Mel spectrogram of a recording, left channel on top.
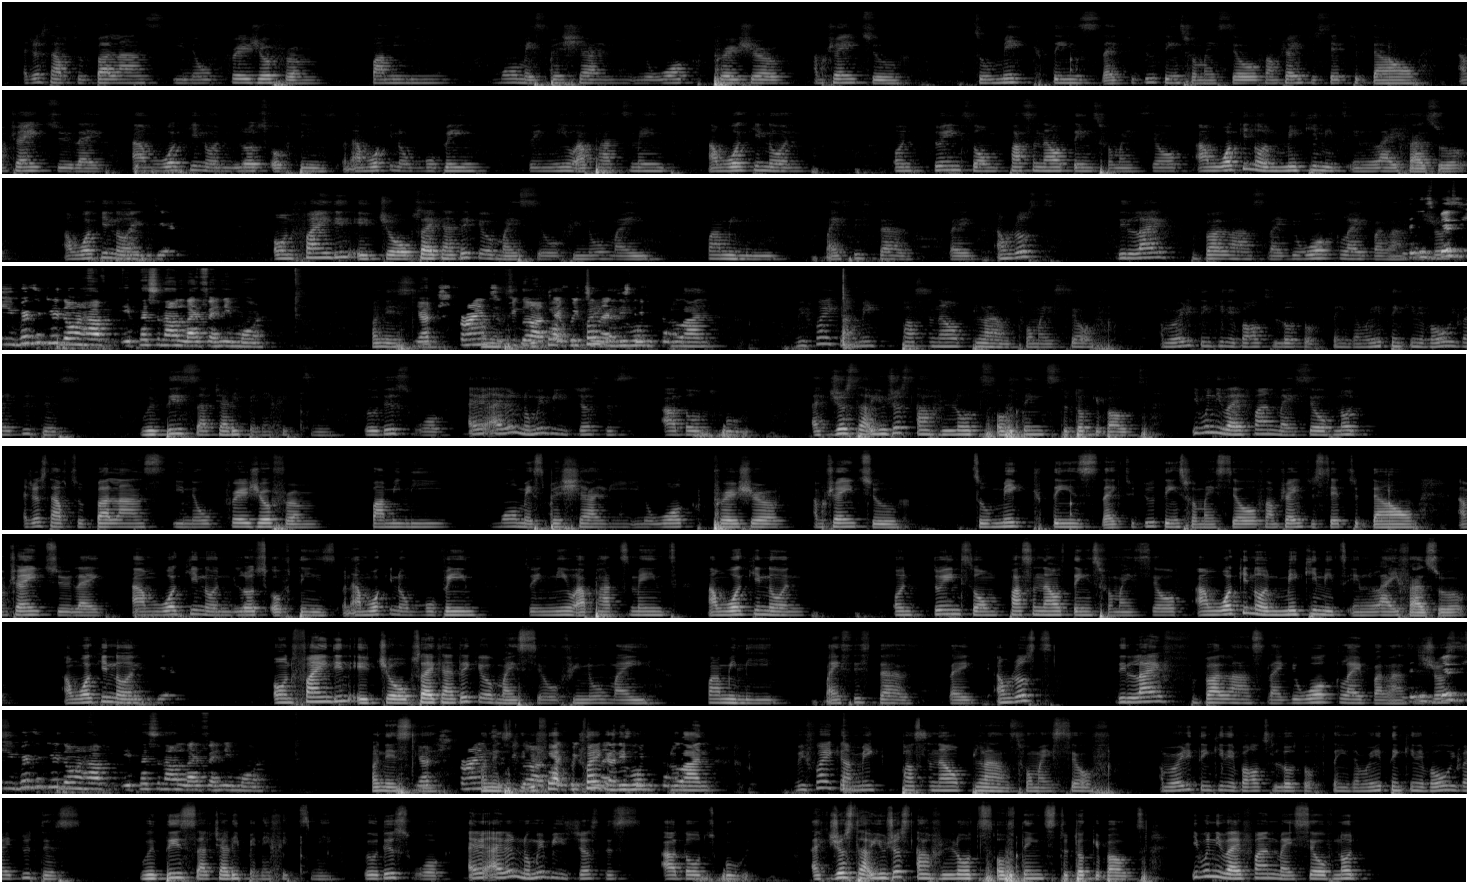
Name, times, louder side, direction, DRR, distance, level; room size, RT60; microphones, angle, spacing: voice 1, 0.2-3.1 3.7-4.4 4.9-6.8 7.1-7.8 8.1-9.0 9.7-11.2 11.4-15.6 15.9-19.4 19.9-21.3 21.7-22.7 23.6-29.3 29.9-30.7 32.0-35.8 36.4-37.0 37.5-38.4 38.8-39.8 40.5-43.7 47.6-48.3 48.7-51.0 51.9-52.7 53.0-55.1 55.5-59.3 60.0-61.9 62.2-63.0 63.3-64.8 65.2-66.1 66.7-70.2 70.5-72.2, right 4 dB, 50° right, 0.4 m, -32 dB
voice 2, 30.5-31.0 43.3-46.6 48.1-50.6 52.4-52.5 65.5-65.9, left 5 dB, 40° left, 0.4 m, -31 dB
10.5 x 3.9 x 3.7 m
head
